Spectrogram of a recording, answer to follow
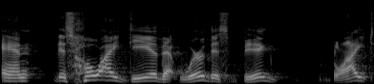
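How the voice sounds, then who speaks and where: A man's fairly high-pitched voice with vocal fry. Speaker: public commenter, short-term rental landlord. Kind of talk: public comment at city council meeting. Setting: council chamber. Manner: loud, projecting.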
